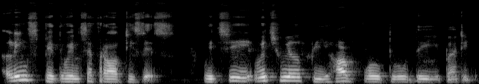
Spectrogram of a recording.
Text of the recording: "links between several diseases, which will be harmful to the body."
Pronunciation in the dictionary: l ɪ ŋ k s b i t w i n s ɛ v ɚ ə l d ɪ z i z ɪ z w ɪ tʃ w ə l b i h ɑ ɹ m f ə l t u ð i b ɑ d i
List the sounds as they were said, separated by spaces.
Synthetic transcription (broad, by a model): l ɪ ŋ k s b i t w i n s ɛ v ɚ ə l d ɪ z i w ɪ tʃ w ɪ tʃ w ə l b i h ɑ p f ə l t u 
